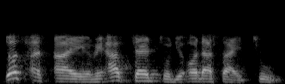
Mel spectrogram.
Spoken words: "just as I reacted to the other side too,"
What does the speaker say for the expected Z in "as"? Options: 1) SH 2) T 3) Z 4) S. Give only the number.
4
